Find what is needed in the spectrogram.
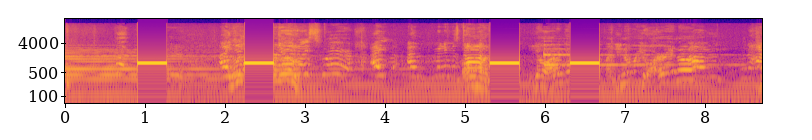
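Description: Four short censor bleeps, each a pure tone about a third of a second long that blanks out dialogue, about one, two and a half, five and a half and six and a half seconds in. They cut into speech over background music with held notes.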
